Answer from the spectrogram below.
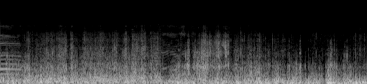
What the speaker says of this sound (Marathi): हे बघा किती छान वारा सुटलेला आहे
